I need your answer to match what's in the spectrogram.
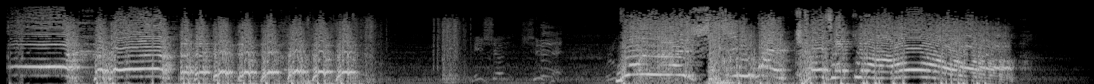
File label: angry korean ringtone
